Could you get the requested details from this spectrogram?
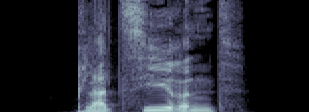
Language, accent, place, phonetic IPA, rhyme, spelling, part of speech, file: German, Germany, Berlin, [plaˈt͡siːʁənt], -iːʁənt, platzierend, verb, De-platzierend.ogg
- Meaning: present participle of platzieren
